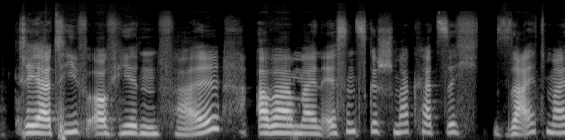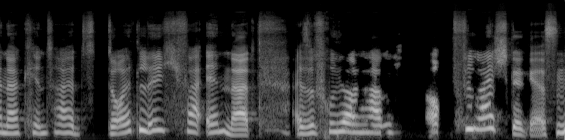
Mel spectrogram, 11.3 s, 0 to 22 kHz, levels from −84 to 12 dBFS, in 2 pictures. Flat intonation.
No: average, 3.6 semitones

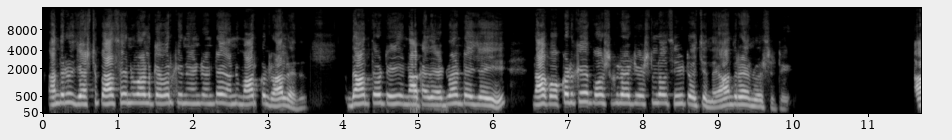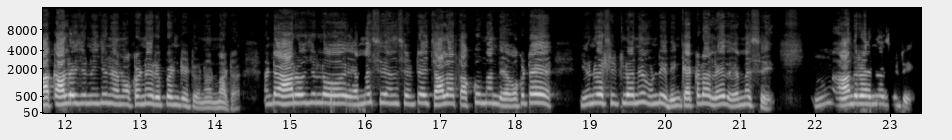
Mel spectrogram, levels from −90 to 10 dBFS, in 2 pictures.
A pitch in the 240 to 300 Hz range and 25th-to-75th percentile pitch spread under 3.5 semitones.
Yes: very high, 260 Hz; average, 3.0 semitones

